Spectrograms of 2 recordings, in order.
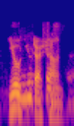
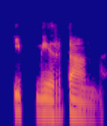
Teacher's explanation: the R and the DD goes together to one retroflex sound.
